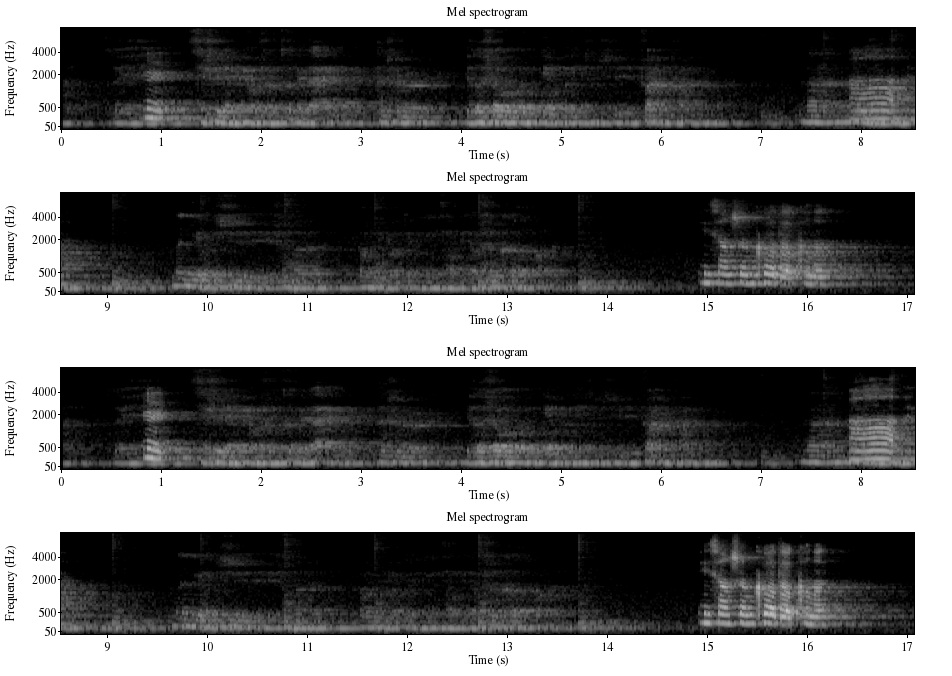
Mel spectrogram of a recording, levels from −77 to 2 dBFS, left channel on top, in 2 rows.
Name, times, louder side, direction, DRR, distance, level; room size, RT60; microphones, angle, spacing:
voice 1, 0.4-0.9 1.3-6.3 7.4-8.5 9.6-11.1 11.4-13.5, left 1 dB, 55° left, -7 dB, 1.4 m, -41 dB
sound 1, 7.0-7.3 7.6-8.6 9.0-10.4 10.7-11.1 11.6-12.4 12.7-13.2 13.7-14.2, equal, 10° right, 1.4 m, -47 dB
voice 2, 7.9-8.7 14.9-16.2, right 5 dB, 35° right, 11 dB, 0.3 m, -29 dB
11.5 x 4.9 x 4.7 m, 2.2 s
head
